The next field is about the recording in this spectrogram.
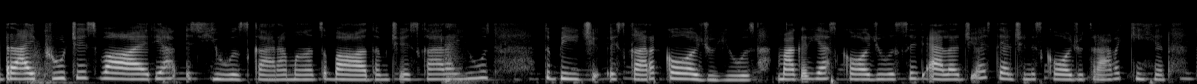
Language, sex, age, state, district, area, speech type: Kashmiri, female, 18-30, Jammu and Kashmir, Baramulla, rural, spontaneous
